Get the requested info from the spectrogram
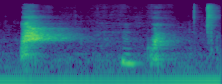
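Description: Shih tzu barking: one loud, sharp bark, then a fainter short bark about one and a half seconds later.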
